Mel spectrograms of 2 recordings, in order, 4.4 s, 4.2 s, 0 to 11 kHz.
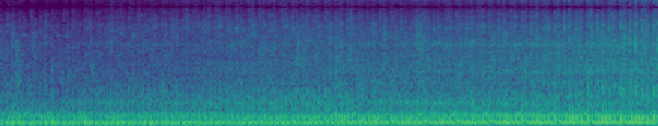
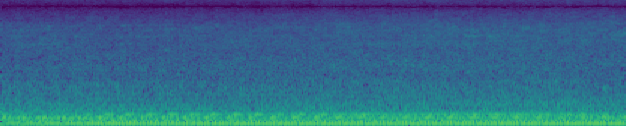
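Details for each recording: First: C30 engine idling after timing was set, slightly choked and warming up after a flooded restart, with no cooling system connected yet: even, steady low rumble with a smooth regular beat and no knocks or misses; idling cleanly. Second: C30 just after start on choke, cooling not yet connected: a steady low idle rumble, slightly uneven and hunting; the carburetor, which has only one low adjustment, runs lean and needs richening.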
